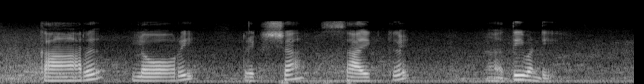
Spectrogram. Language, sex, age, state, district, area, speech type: Malayalam, female, 45-60, Kerala, Alappuzha, urban, spontaneous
